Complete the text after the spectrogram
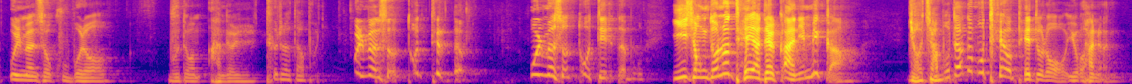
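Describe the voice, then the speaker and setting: A man preaches to his congregation in a lively, conversational sermon. His voice is fairly high and bright, with a very animated pitch. He keeps asking the listeners questions and swings between quiet low asides and loud, high outbursts. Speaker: pastor.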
